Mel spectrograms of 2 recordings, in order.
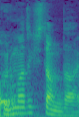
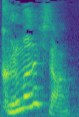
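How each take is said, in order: First: It is said in a flat, even tone. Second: It is said with lively, varied intonation. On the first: The speaker calls it wrong. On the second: The speaker calls it right.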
